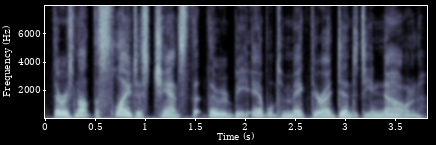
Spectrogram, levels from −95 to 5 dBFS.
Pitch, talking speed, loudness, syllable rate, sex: 165 Hz, 250 wpm, -18 LUFS, 6.3 syllables/s, female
